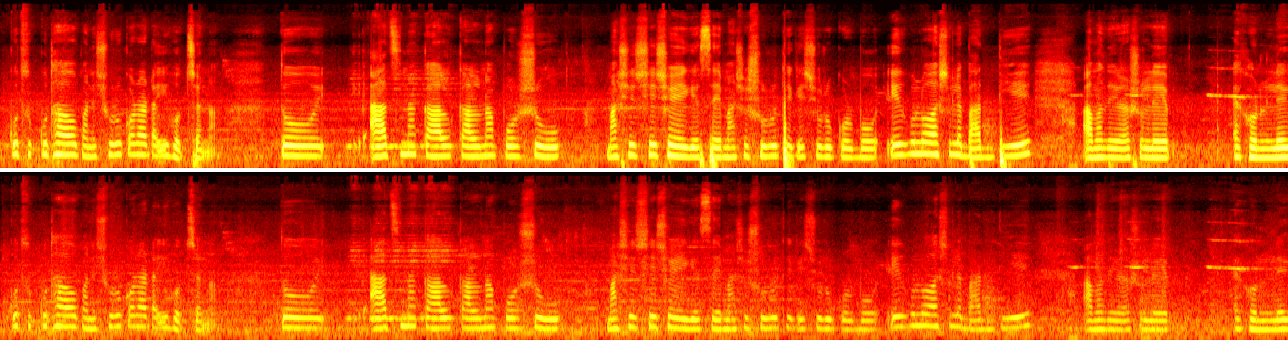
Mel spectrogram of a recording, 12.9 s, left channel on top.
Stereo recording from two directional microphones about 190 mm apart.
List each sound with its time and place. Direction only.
0.1 s a woman's voice: 25° left (ahead or behind); by 12.9 s 40° left (ahead or behind)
